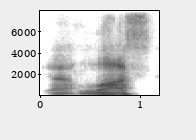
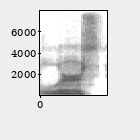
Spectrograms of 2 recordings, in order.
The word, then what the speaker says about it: loess: called, you see that weird word, LOESS, that pronounced Luss. The Germans pronounce it Lurs, but it is a windblown, fine-grained sediment that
